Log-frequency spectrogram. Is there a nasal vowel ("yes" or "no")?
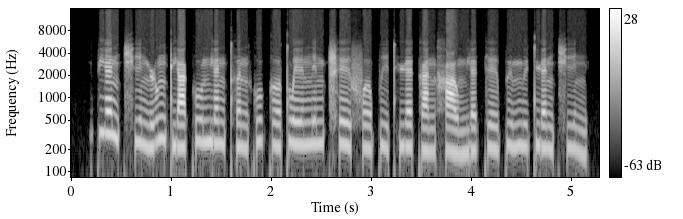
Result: no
